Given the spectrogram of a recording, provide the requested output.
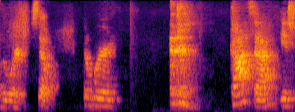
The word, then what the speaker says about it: casa: of rule number 1, since it ends in an N, an S, or again, in this case, a vowel, the natural stress will be on the next to last syllable.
